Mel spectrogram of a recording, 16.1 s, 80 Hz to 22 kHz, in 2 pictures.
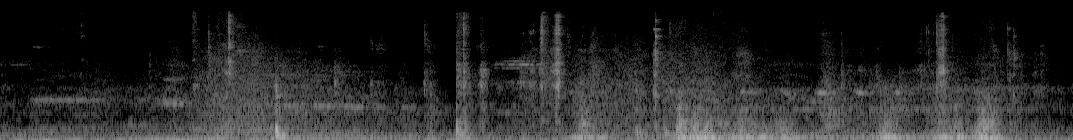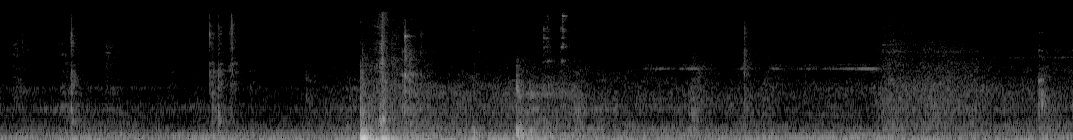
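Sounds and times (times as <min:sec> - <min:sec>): light clicks and taps of tools: 0:07.0 - 0:12.6.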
